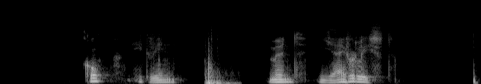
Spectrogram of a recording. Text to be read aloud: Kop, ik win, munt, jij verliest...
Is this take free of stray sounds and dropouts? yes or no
no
